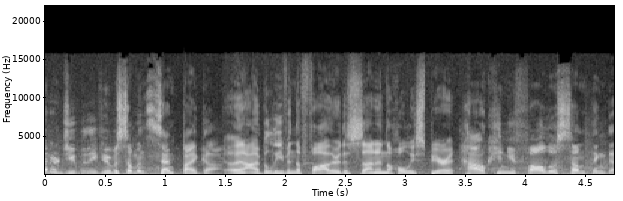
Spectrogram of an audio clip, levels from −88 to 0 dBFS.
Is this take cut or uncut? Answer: cut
